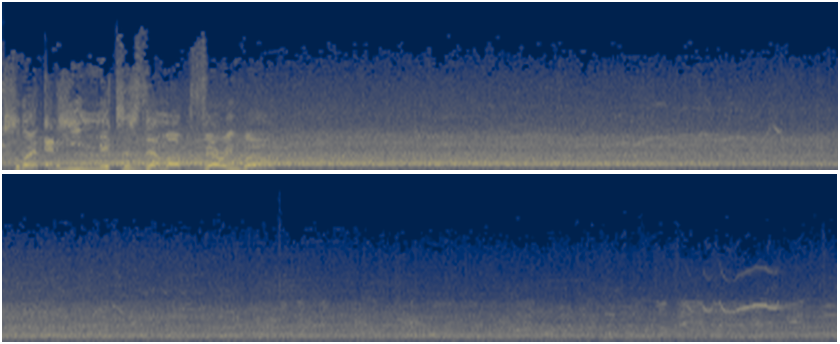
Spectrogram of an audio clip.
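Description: A large crowd cheers and roars in a big echoing arena, slowly fading.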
